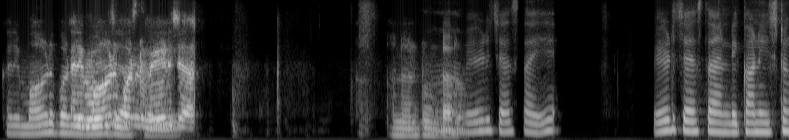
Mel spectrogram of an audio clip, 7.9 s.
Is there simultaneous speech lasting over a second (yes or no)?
no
